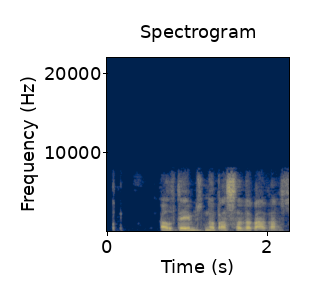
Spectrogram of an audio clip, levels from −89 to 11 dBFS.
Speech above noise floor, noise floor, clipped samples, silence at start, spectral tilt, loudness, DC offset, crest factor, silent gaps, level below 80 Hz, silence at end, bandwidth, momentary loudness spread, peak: 41 dB; -58 dBFS; under 0.1%; 0.65 s; -3 dB/octave; -17 LUFS; under 0.1%; 16 dB; none; -62 dBFS; 0 s; 8 kHz; 5 LU; -2 dBFS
